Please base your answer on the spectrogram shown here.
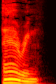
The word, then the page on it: airing: British English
